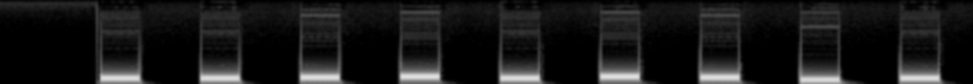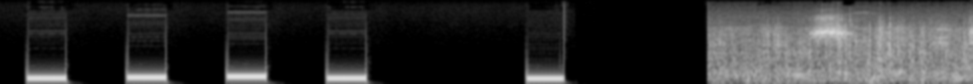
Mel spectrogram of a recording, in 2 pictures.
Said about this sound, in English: The next tune is identical to the one you just heard, except that now the tones are all in the same octave. You should recognize this tune without any problem.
